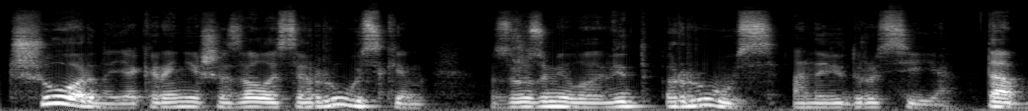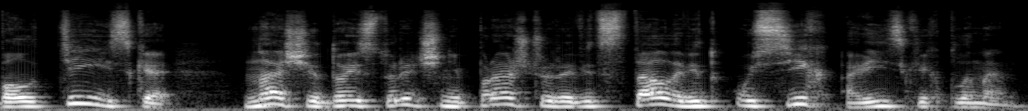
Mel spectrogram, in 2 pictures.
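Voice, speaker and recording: A man's voice: mid-range voice, animated, normal speed, warm tone. A man reading scripted narration for a video channel, stressing each example word on its own.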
